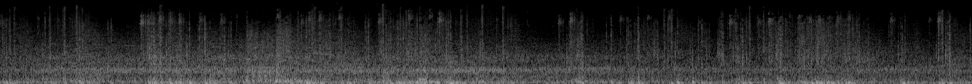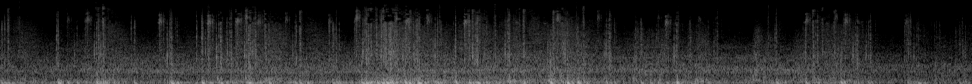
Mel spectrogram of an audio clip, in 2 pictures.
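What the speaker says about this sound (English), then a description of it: "The volley fire is getting a little more regular." Musket volley fire rolls on without pause in a Napoleon Total War winter battle, heard as dense, ragged crackling gunfire with a constant background rumble from a large clash.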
